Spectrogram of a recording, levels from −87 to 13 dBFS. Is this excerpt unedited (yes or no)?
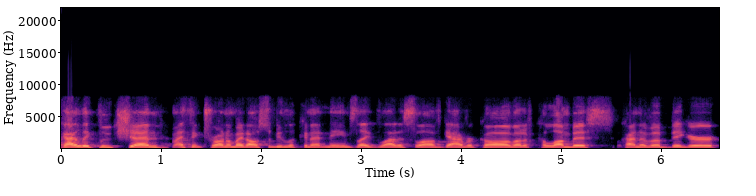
no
